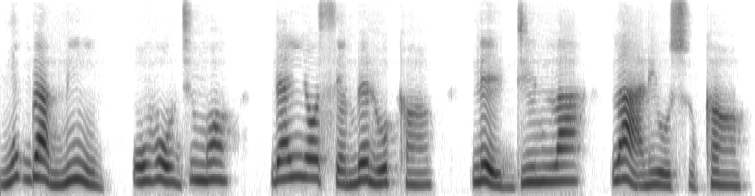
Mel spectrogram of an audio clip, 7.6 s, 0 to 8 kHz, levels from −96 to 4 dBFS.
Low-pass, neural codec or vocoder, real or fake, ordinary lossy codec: none; codec, 16 kHz, 0.8 kbps, ZipCodec; fake; none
